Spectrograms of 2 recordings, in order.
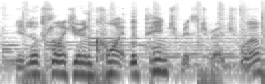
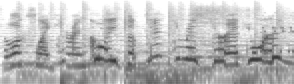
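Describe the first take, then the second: First: It is said in a lower-pitched voice. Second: It is said in a higher-pitched voice.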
